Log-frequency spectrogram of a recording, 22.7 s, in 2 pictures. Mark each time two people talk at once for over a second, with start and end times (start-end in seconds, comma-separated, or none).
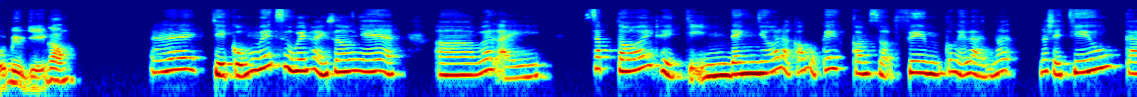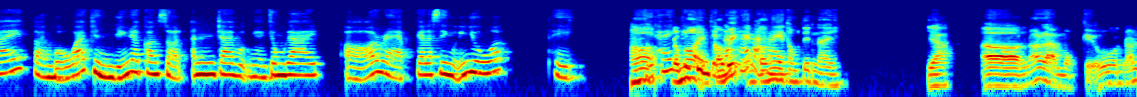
17.8-19.2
